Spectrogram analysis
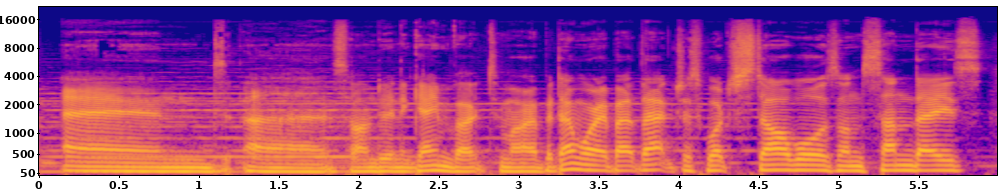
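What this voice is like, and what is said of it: Strained, worn-out voice. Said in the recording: “My voice is absolutely destroyed.”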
